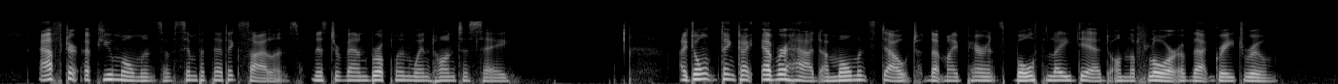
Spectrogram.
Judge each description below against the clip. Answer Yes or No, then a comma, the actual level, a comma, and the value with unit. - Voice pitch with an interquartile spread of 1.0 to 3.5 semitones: Yes, average, 2.7 semitones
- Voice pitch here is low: No, medium, 185 Hz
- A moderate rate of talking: Yes, average, 160 wpm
